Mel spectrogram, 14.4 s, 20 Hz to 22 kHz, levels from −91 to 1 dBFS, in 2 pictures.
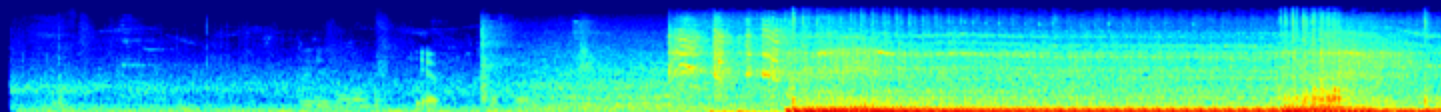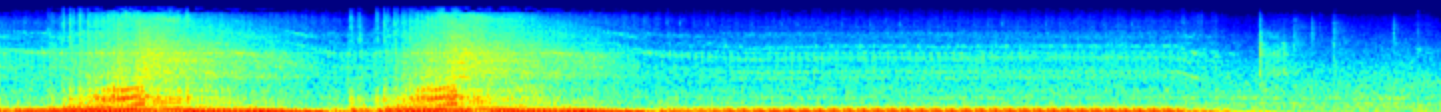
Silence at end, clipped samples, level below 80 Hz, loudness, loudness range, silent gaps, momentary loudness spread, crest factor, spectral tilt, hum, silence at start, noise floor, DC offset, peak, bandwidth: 0.05 s; under 0.1%; -20 dBFS; -17 LUFS; 7 LU; none; 18 LU; 12 dB; -6.5 dB/octave; none; 2.15 s; -45 dBFS; under 0.1%; -4 dBFS; 13.5 kHz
